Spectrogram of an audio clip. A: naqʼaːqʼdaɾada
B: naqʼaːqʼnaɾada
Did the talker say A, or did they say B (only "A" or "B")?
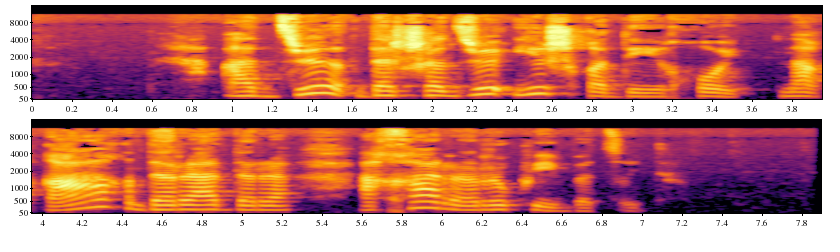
A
